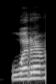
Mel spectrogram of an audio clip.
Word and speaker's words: whatever: you want is fine whatever you want is fine whatever you want is fine again a lot to do with the T sound here whatever so this T becomes a flop te whatever whatever whatever you whatever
